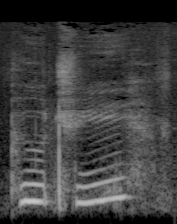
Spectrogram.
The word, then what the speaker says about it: Pucci: her name is pronounced poochie it sounds like p-u-c-h-y i guess but it's not spelled like that here's poochie here's poochie here's poochie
